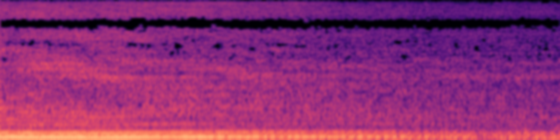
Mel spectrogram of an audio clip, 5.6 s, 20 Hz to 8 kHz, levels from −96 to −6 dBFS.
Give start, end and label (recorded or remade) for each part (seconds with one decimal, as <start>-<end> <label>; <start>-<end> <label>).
0.0-0.4 recorded; 0.4-1.0 remade; 1.0-5.6 recorded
